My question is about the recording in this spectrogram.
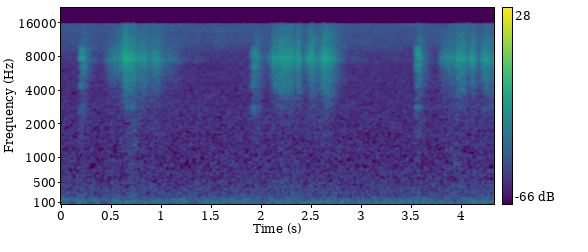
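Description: Crayola felt-tip marker drawing short strokes on paper: faint scratchy strokes, one about a quarter second in, one just before a second, a quick run of several around two seconds, and another near the end.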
